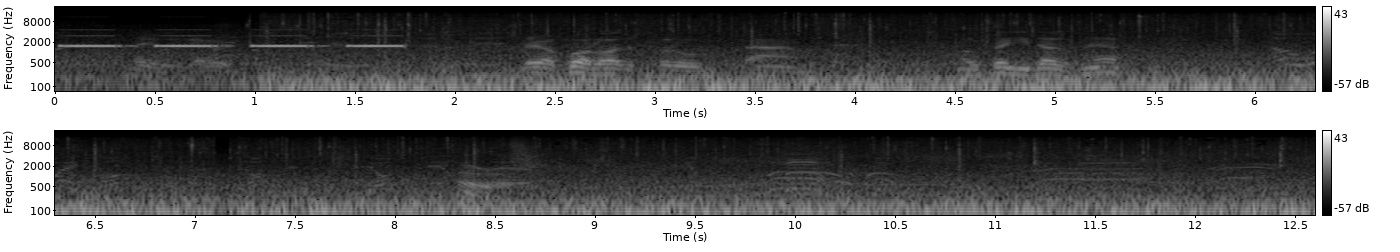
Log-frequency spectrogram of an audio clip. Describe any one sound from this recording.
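A large fire roars loudly.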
